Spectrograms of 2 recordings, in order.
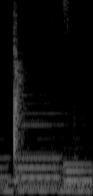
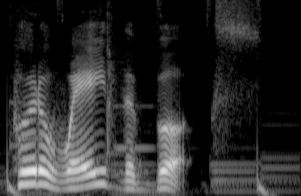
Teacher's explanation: we have to pronounce the T between two vowels like an R.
